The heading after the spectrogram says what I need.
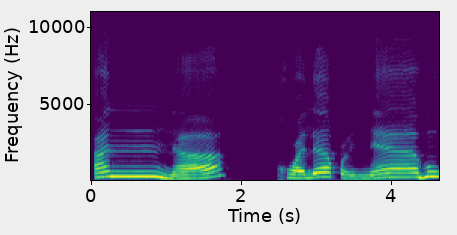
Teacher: خو میں خراش کا ایلیمنٹ ہوگا، کھردرا حرف ہے خو، ٹھیک ہے، زبر زیادہ نہیں کھینچی جائے گی۔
